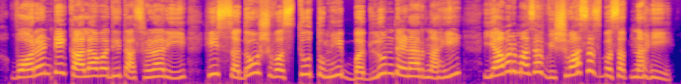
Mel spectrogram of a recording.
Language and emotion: Marathi, angry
